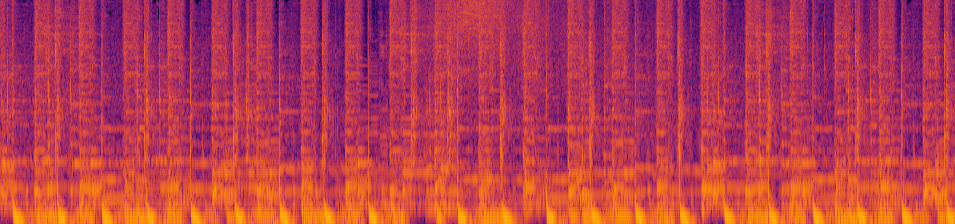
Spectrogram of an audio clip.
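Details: Loud upbeat dance music with a steady driving beat fills the whole recording, with no animal sound.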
